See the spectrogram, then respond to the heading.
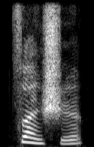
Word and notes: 钻石: zuàn shí

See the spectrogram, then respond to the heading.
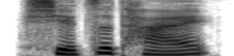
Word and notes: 写字台: xiě zì tái

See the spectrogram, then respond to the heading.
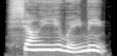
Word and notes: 相依为命: xiāng yī wéi mìng

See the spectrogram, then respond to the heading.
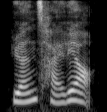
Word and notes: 原材料: yuán cái liào

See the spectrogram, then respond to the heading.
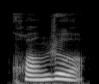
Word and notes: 狂热: kuáng rè

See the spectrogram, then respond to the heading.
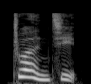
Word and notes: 传记: zhuàn jì

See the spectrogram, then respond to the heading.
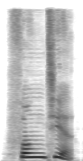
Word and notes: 封建: fēng jiàn

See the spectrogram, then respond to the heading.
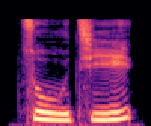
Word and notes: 祖籍: zǔ jí

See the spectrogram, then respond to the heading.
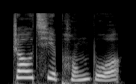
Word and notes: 朝气蓬勃: zhāo qì péng bó

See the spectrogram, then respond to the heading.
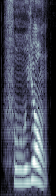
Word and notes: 服用: fú yòng

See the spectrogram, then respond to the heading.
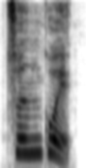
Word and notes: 尊贵: zūn guì

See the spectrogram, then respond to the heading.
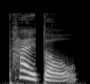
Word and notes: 泰斗: tài dǒu

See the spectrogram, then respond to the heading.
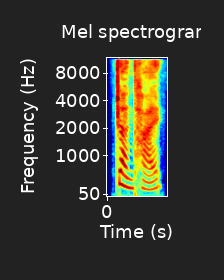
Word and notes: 站台: zhàn tái

